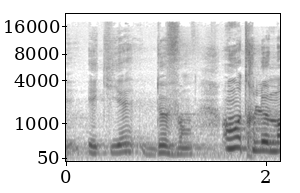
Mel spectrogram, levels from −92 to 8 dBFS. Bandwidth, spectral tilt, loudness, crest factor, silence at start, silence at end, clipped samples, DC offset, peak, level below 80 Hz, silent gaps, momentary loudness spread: 18 kHz; -4.5 dB/octave; -28 LUFS; 16 dB; 0 s; 0 s; under 0.1%; under 0.1%; -10 dBFS; -70 dBFS; none; 13 LU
